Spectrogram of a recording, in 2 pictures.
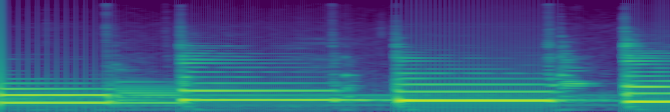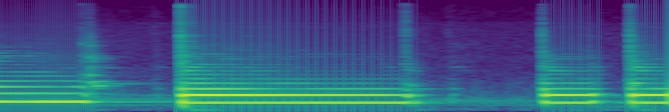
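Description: Electric bass guitar played slowly in its high register: about seven single plucked notes in turn, most left to ring for around a second before being cut off, the longest and loudest about four seconds in, with two short notes near the end.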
